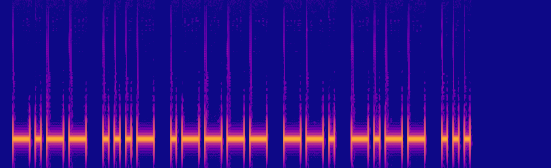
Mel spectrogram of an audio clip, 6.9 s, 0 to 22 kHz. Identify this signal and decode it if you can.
Morse code, heard as a keyed tone, about 17 wpm, 700 Hz. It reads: YV1GYS
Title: DXCC-100 Call Signs - 6 Characters - 17wpm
